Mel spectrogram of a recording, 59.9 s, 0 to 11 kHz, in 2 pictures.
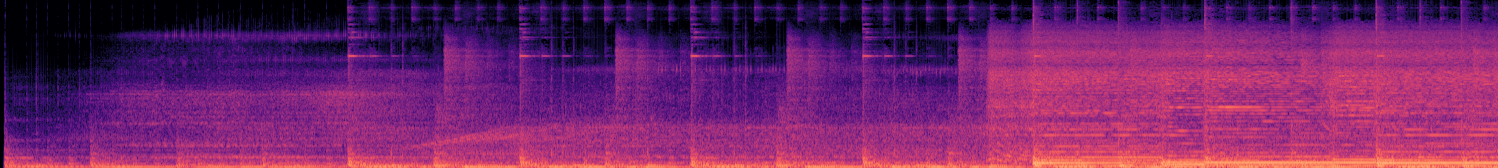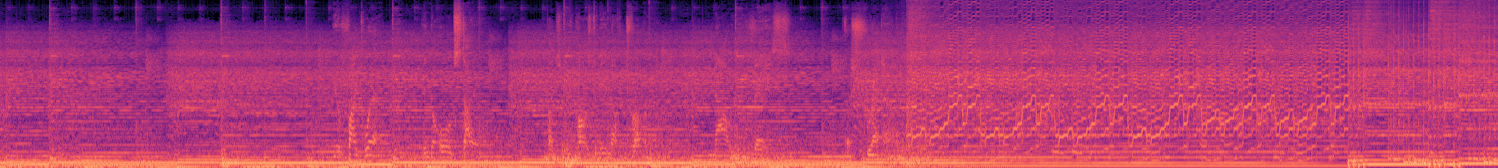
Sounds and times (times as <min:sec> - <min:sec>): Music: 0:00.0 - 0:59.9.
